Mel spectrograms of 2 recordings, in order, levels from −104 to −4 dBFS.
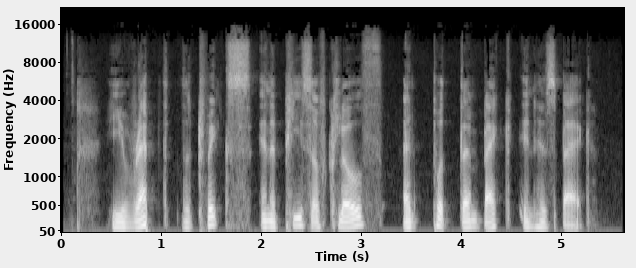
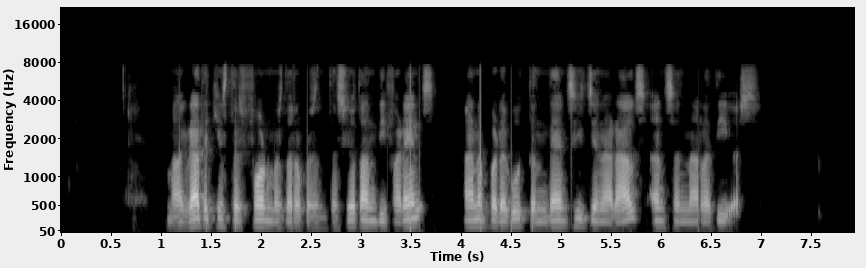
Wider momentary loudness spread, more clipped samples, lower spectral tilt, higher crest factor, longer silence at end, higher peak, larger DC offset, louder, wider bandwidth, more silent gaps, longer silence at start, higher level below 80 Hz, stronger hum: about the same, 9 LU vs 11 LU; neither; first, -6 dB/octave vs -3 dB/octave; about the same, 18 dB vs 22 dB; second, 0.35 s vs 1 s; first, 0 dBFS vs -18 dBFS; neither; first, -18 LUFS vs -39 LUFS; first, 13.5 kHz vs 7.6 kHz; second, none vs 3.83-4.02 s; second, 0.15 s vs 1.05 s; first, -44 dBFS vs -78 dBFS; neither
